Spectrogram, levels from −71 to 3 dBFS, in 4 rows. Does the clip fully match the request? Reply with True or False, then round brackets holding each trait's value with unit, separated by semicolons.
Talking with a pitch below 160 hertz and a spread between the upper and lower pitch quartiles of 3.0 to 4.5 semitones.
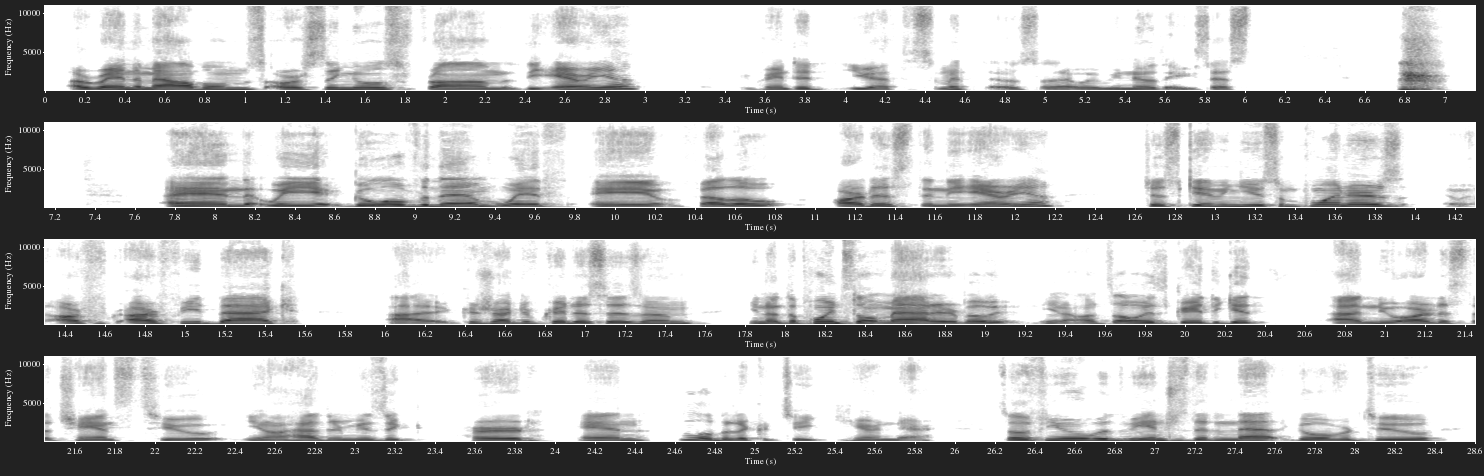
False (165 Hz; 3.6 semitones)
